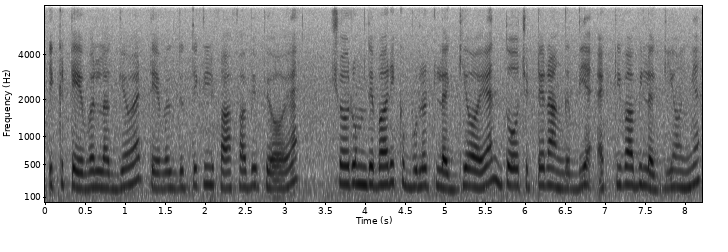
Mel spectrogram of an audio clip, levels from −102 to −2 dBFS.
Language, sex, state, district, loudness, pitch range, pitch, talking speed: Punjabi, female, Punjab, Pathankot, -15 LUFS, 200-235 Hz, 220 Hz, 220 wpm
